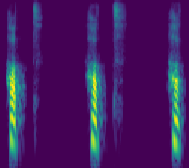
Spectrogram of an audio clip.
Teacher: In American, it's near from ah.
